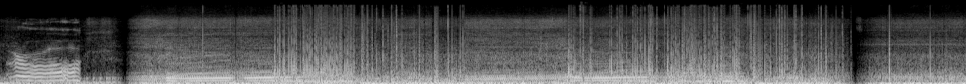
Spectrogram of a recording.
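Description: A KTM 990 Adventure S motorcycle rides and accelerates, its engine rising in pitch through several gear changes, loud and close under heavy wind rush.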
